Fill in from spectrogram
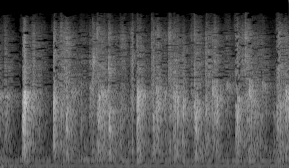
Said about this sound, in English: Let's give a big round of applause for all of you who showed up.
